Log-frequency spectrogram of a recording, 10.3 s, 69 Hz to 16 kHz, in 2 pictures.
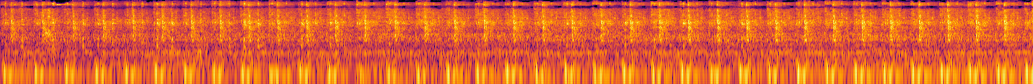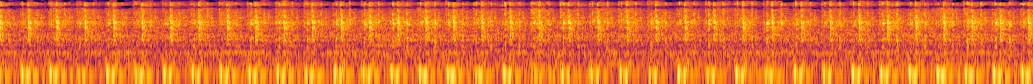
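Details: BSA/Villiers 119cc Sloper two-stroke, after carburettor/engine service: on a hot-start test (engine not very hot), it holds an even, regular putter of about 200 beats a minute with breather sound; normal, clean idle.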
